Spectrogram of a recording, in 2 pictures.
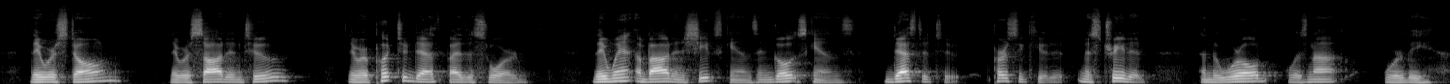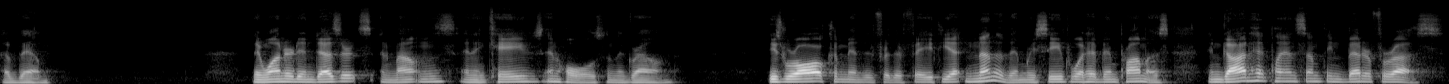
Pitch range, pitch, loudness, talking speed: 105-130 Hz, 120 Hz, -20 LUFS, 150 wpm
